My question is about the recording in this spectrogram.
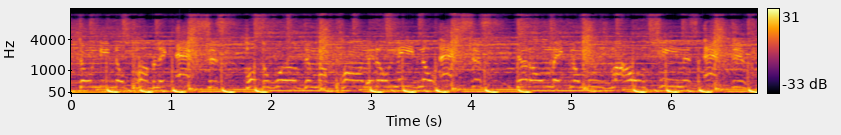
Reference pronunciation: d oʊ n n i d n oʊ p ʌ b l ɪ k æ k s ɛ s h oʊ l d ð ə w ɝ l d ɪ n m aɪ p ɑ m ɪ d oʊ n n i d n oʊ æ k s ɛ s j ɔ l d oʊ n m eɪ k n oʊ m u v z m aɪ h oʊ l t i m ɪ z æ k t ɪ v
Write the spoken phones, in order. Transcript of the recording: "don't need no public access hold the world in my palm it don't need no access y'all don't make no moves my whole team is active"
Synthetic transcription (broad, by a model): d oʊ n n i d n oʊ p ʌ b l ɪ k æ k s ɛ s h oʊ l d ð ə w ɝ l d ɪ n m aɪ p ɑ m ɪ d oʊ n n i d n oʊ æ k s ɛ s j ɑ d oʊ n m eɪ k n oʊ m u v m aɪ h oʊ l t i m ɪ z æ k t ɪ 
